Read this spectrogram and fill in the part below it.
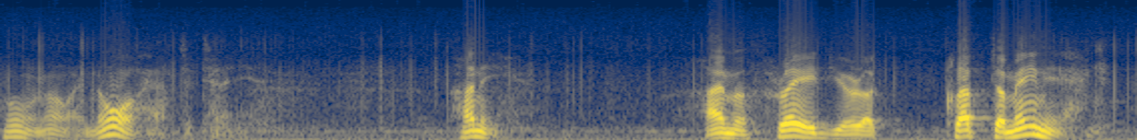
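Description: An actor playing a young reporter in a 1940s radio drama, with brash, fast talk, on a lo-fi old recording. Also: male voice, mid-range voice, big pitch swings, breathy edge.

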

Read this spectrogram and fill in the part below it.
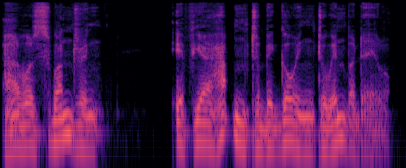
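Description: A man's voice: low voice, normal speed, slightly rough, no room sound, studio quality. A man voicing an earnest, urgent young man in an audiobook story, speaking in an insistent manner. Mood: eager.

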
